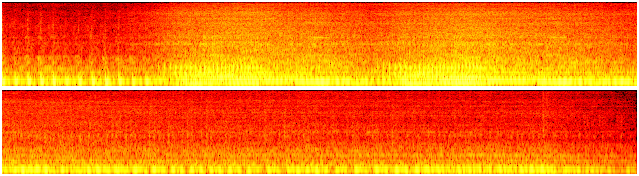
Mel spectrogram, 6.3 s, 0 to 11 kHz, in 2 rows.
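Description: A small 125cc motorbike engine runs close by with a steady idle and two rising revs early on before settling back, loud and alone with no voices.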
